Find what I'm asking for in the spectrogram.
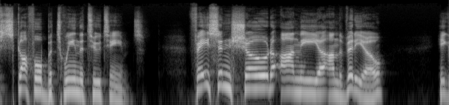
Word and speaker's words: Faison: His name is Jeremy Faison. I think that's the way you pronounce it. – Okay. – F-A-I-S-O-N.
